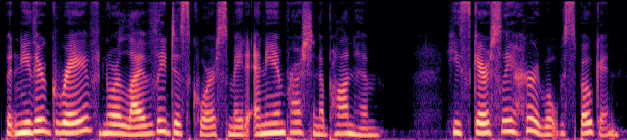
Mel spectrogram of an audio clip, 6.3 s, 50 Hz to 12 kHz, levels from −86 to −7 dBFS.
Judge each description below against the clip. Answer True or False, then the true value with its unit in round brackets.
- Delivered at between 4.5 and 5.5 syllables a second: True (5.3 syllables/s)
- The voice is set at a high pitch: True (215 Hz)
